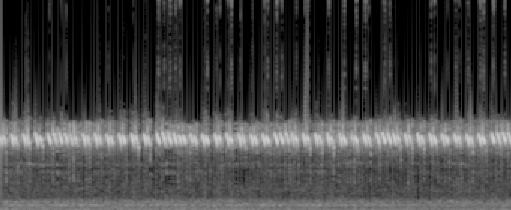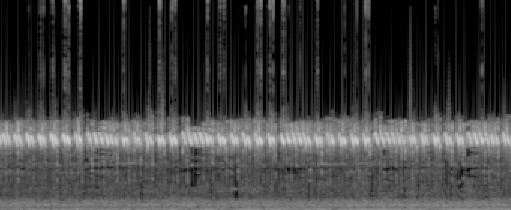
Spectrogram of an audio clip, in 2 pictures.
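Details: Unbroken, piercing cricket trill of rapid pulses holding one high pitch for the whole stretch, over a faint low rumble; meant as nightly tutoring material for white-rumped shama.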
